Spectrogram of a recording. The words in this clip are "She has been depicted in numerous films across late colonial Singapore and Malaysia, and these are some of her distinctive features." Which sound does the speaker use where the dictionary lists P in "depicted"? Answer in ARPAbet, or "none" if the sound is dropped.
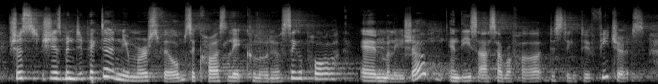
P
